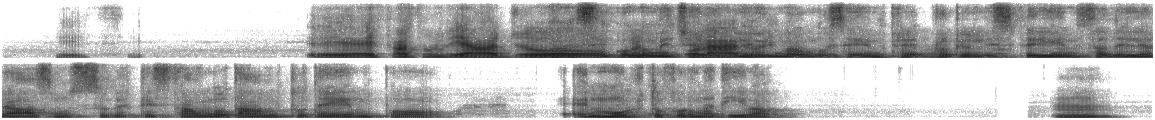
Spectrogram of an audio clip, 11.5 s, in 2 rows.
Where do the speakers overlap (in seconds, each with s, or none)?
2.6 s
